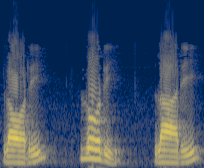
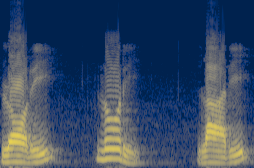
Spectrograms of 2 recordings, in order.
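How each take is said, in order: No difference in how they are said.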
